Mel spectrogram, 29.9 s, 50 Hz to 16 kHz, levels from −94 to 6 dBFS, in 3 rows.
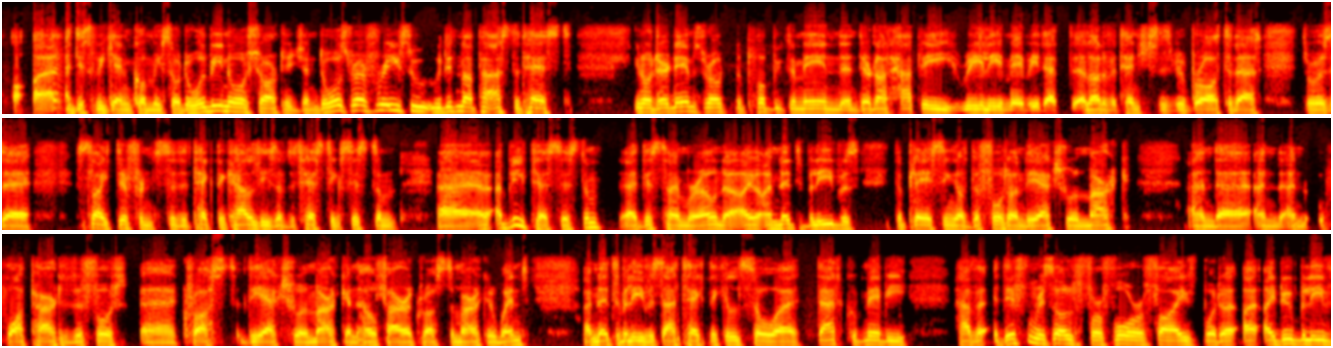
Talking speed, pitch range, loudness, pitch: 265 wpm, 105-130 Hz, -23 LUFS, 115 Hz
